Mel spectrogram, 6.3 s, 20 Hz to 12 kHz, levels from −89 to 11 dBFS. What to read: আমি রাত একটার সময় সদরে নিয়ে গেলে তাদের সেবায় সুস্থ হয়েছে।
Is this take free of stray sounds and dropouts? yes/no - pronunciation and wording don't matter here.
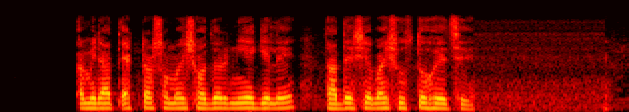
yes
